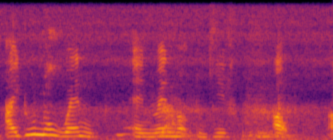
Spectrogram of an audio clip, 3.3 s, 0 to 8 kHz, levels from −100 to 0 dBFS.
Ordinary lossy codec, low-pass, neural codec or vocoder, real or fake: none; none; none; real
